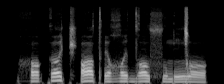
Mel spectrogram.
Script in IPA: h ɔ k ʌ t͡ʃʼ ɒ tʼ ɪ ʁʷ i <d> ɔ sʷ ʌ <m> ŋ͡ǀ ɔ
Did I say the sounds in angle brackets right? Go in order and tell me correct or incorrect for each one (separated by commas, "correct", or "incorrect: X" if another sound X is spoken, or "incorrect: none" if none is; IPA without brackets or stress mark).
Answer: correct, correct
